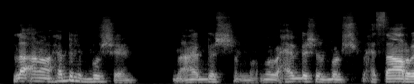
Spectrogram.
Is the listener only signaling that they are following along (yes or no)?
yes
